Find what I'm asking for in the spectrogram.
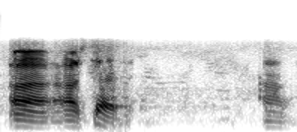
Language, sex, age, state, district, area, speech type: Tamil, male, 60+, Tamil Nadu, Perambalur, rural, conversation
